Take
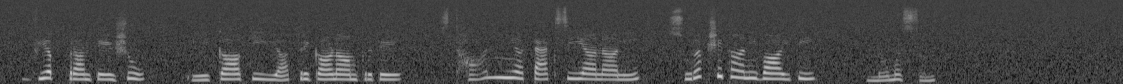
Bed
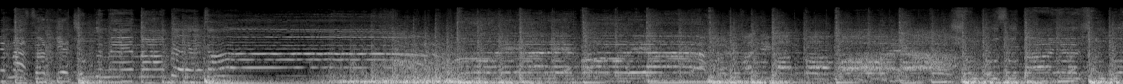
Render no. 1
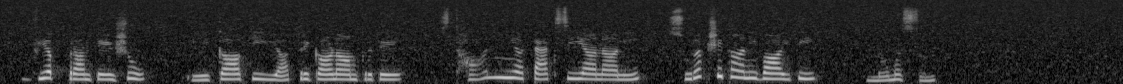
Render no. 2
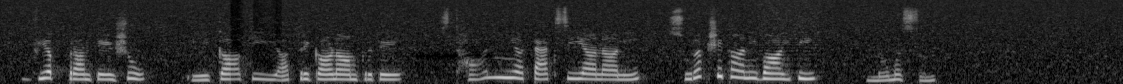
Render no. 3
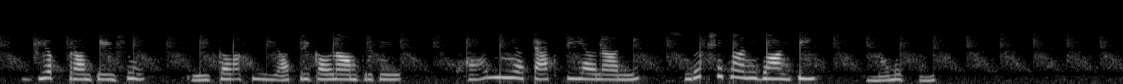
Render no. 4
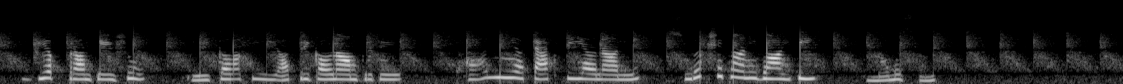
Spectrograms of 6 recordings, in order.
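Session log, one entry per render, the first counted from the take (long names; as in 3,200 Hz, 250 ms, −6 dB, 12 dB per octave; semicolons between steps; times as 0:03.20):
broadband denoise 11 dB, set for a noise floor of −33 dBFS
0:02.30–0:02.82: downward compressor 2 to 1, threshold −27 dBFS; 0:04.16–0:04.93: parametric band 1,400 Hz −13.5 dB 0.24 octaves; 0:07.57–0:08.20: comb filter 3.3 ms, depth 66%
phaser with its sweep stopped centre 1,900 Hz, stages 6; auto-filter low-pass saw down 3 Hz 460–2,400 Hz
level +6 dB; brickwall limiter −2 dBFS, peak gain reduction 2 dB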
